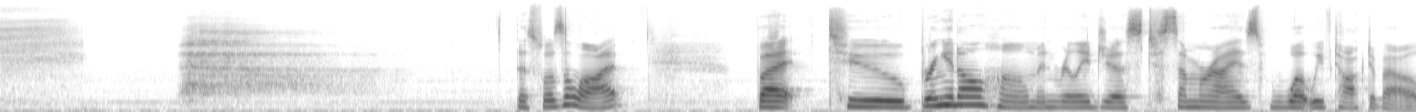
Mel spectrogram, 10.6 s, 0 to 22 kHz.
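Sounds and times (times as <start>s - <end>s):
person taking a deep breath during a guided wellness exercise: 0.0s - 0.7s, 1.3s - 3.1s
speech: 3.9s - 5.1s, 5.7s - 10.6s.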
